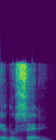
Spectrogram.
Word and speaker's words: educere: Esa es la definición de por lo que significa mejor el término educere o, bueno, algunos lo pronuncian de diferente manera, pero yo le digo así, educere.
